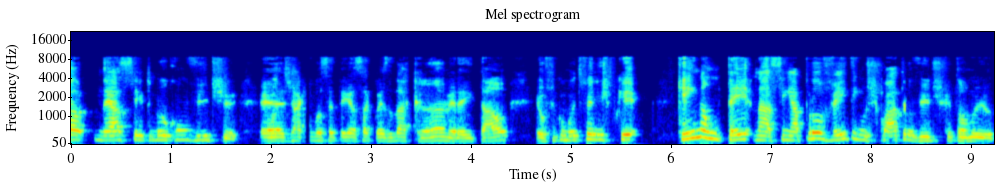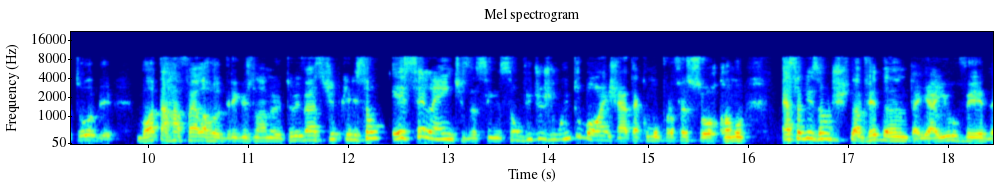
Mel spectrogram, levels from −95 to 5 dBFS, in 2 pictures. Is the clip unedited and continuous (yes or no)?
no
